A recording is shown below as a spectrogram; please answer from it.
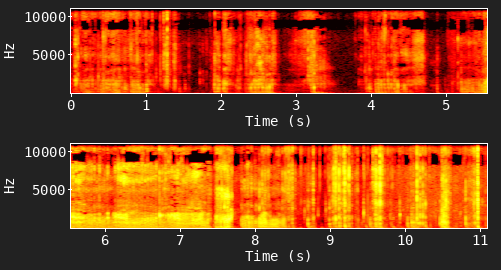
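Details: Kongzi, a six-year-old female pug indoors, turns fierce over a bone treat bigger than her face. A low, rumbling growl swells and holds for several seconds, broken by crunching and chewing on the bone, with short quieter pauses between bursts.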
